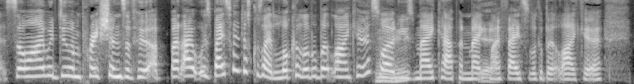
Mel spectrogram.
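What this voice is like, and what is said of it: New Zealand accent. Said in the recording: “I just have a New Zealand accent.”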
